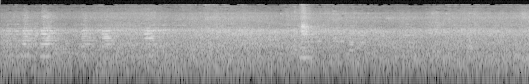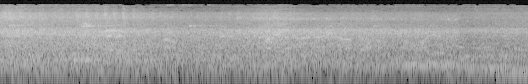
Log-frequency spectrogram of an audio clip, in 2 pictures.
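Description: Motorcycle engines buzz past up close.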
